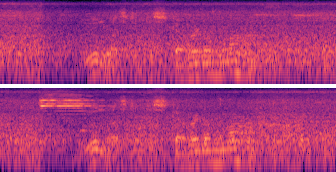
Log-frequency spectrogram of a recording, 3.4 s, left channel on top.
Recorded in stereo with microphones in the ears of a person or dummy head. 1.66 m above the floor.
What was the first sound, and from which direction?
A man speaking, 10° right (ahead or behind).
